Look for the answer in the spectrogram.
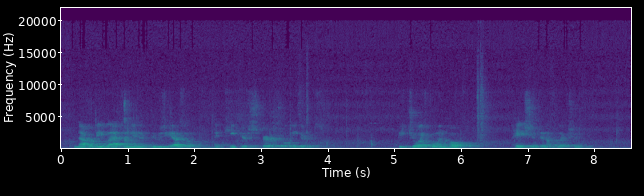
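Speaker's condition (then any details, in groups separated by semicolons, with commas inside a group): No condition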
